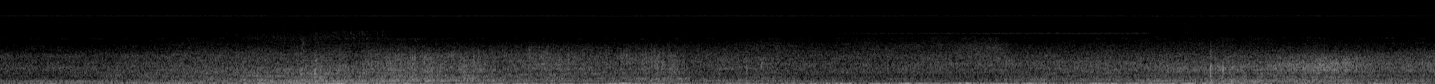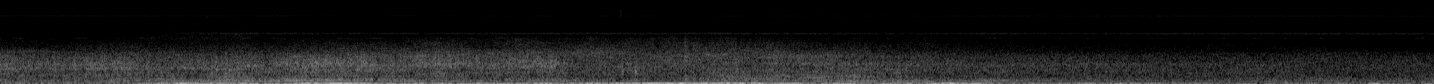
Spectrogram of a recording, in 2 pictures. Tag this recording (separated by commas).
Vehicle, Motor vehicle (road), Cricket, Wild animals, Insect, Animal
